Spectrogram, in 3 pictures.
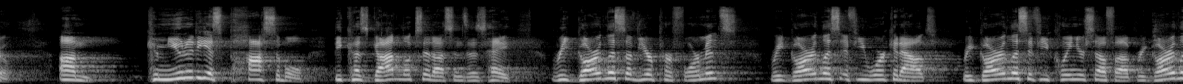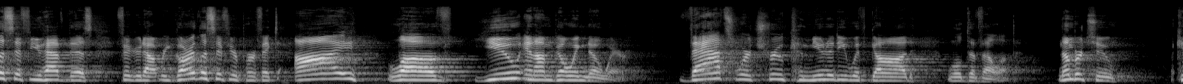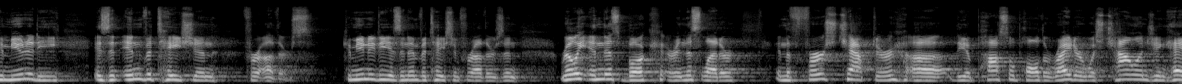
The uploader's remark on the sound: This message was preached on January 15, 2023 at FIVE39 Church.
